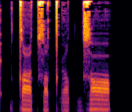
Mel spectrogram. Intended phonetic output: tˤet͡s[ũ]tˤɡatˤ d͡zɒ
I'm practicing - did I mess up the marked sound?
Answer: yes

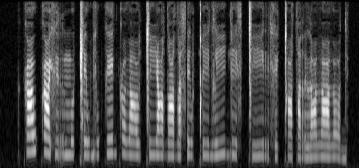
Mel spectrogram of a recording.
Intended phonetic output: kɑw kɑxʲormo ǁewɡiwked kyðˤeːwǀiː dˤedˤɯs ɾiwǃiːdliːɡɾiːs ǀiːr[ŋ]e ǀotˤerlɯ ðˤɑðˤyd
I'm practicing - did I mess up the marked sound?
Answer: yes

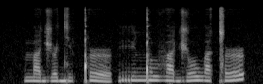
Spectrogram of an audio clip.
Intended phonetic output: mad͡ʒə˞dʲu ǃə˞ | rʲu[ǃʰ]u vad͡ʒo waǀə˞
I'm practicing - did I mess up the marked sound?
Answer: yes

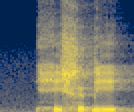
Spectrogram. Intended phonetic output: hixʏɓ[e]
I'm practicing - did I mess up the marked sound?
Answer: yes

